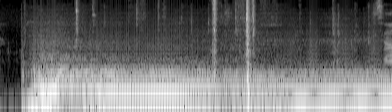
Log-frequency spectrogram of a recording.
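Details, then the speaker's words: Lotus Evora with a valved exhaust: a steady, even low drone after start-up settling to a smooth idle with no ticking or roughness. Sounds much healthier than the owner's blown-engine Evora; normal idle. "so he's got a valved exhaust on this one but you can already hear how much healthier this engine sounds than mine"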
